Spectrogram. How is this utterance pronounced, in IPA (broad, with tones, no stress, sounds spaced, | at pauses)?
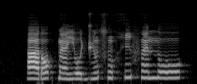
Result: a˨ ɾ ɔ˧ k͡p ɛ̃˨ j o˨ d͡ʒ ũ˨˦ s ũ˧ h i˦ f ɛ̃˦ n o˦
